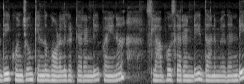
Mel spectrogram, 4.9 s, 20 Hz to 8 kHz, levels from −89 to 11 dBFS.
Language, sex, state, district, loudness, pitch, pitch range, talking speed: Telugu, female, Andhra Pradesh, Krishna, -17 LUFS, 170 Hz, 160-180 Hz, 120 wpm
